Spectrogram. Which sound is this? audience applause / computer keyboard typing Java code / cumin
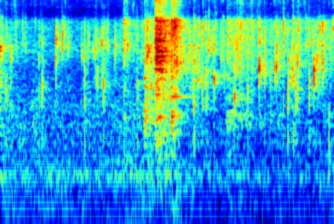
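cumin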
